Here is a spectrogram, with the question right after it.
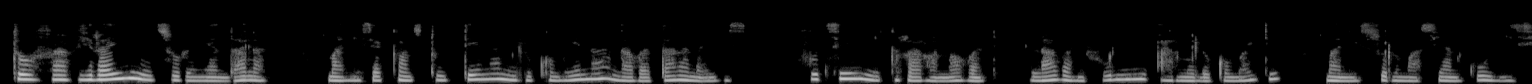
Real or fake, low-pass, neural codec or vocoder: real; 7.2 kHz; none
